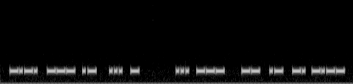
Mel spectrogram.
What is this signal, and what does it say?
Morse code, heard as a keyed tone, about 50 wpm, spaced as for 44 wpm, 620 Hz, with radio noise. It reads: COAST SO MANY
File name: archived / CRSnet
